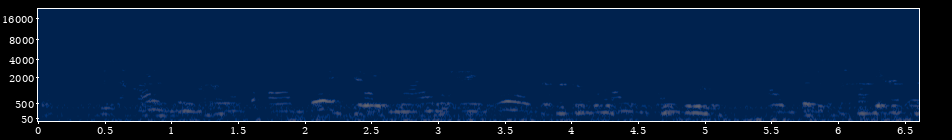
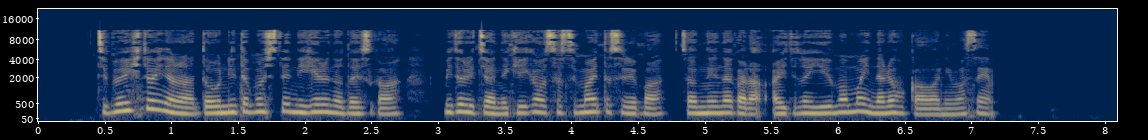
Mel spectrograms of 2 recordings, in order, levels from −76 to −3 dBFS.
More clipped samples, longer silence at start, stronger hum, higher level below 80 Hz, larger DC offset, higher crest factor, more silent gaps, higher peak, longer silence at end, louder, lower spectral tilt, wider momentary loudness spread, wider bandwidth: neither; second, 0 s vs 0.45 s; neither; second, -76 dBFS vs -66 dBFS; neither; second, 16 dB vs 24 dB; neither; second, -46 dBFS vs 0 dBFS; second, 0 s vs 0.9 s; second, -61 LUFS vs -22 LUFS; first, -6.5 dB/octave vs -3 dB/octave; about the same, 9 LU vs 11 LU; second, 10.5 kHz vs 12 kHz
